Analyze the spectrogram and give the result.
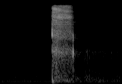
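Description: A drink is cracked open with a sudden sharp hiss of escaping gas lasting a split second, then a soft, faint fizz of foaming that trails off. No one speaks.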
